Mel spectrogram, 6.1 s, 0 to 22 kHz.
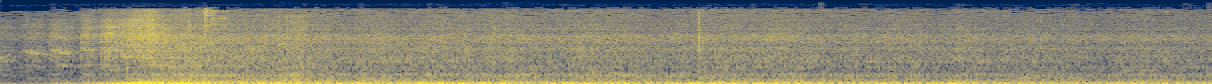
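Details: Chevrolet Tahoe/GMC Yukon after fixing P0455 EVAP gross leak code, new EVAP part fitted: engine cranks, fires quickly and settles into a smooth, steady low idle with no knocks or misses; healthy start, check engine light gone.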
